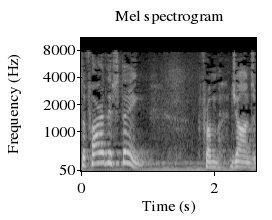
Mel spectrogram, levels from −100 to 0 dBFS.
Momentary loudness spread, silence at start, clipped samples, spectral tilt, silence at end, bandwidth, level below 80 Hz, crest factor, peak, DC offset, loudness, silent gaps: 18 LU; 0 s; under 0.1%; -5.5 dB/octave; 0 s; 8 kHz; -46 dBFS; 16 dB; -10 dBFS; under 0.1%; -27 LUFS; none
